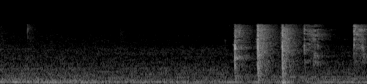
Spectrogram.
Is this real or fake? real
